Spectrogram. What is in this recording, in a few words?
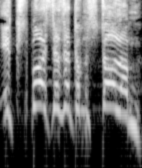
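order cover table, battlechatter, Russian; localized english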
